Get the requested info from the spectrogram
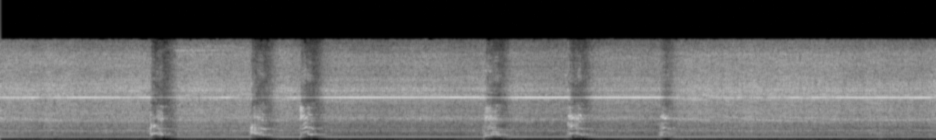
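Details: A female Lhasa Apso puppy, seeing a vacuum cleaner for the first time, gives sharp, high yapping barks over its steady roar.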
